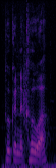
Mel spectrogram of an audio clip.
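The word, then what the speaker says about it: Puka Nacua: happen someway somehow uh that defense played better puka nakua who I can say his name now he's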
